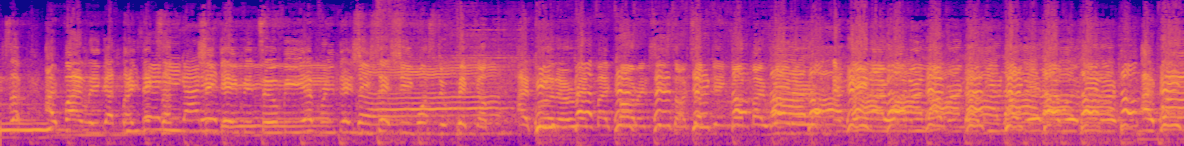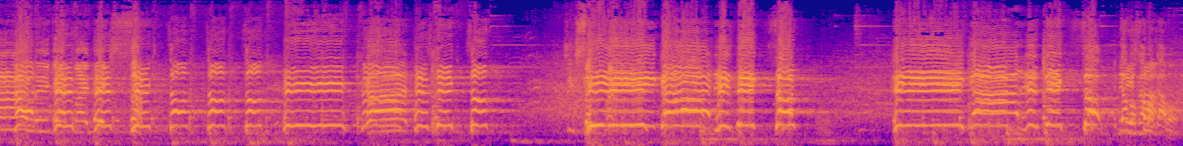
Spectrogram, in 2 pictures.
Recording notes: Its a live comedy special from the vault!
